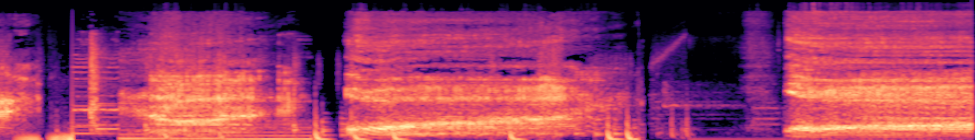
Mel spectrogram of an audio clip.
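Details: A compilation of loud, rough, drawn-out burps cut together with music and abrupt edits between them: burping.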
